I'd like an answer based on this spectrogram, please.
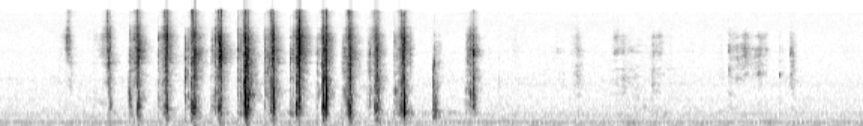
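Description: A deck of tarot cards being shuffled in the hands: a quick run of about fifteen crisp card snaps, three or four a second, lasting about four seconds. A few faint taps near the end as cards are set down.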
